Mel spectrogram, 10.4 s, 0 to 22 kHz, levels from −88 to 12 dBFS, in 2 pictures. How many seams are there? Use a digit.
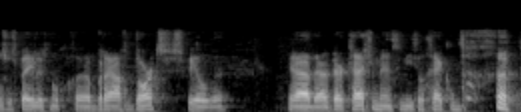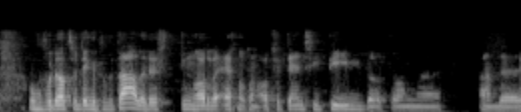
0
